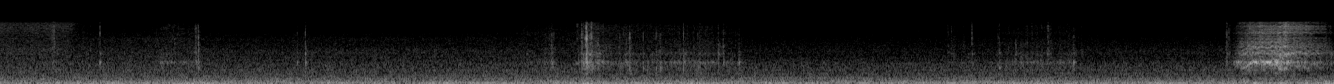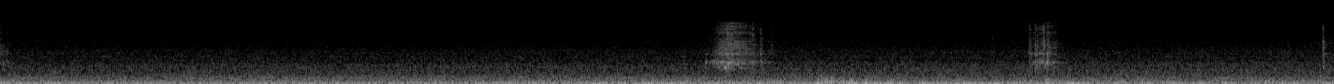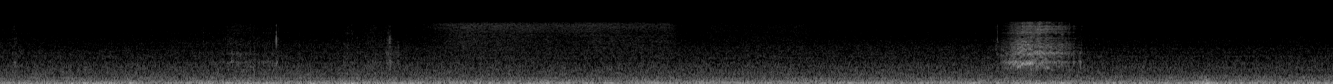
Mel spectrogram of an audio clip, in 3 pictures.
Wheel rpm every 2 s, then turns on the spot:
0, 0, 0, 10, 0, 0, 30, 0, 0, 0, 10, 0, 0, 0, 10, 0, 0, 0, 10, 0.
6-8 20-22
